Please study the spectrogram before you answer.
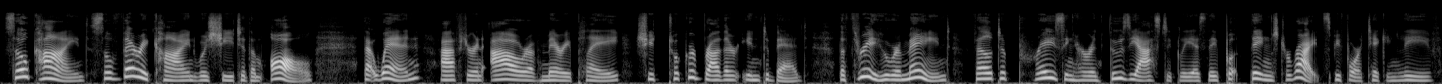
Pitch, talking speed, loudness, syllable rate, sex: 215 Hz, 180 wpm, -20 LUFS, 4.7 syllables/s, female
